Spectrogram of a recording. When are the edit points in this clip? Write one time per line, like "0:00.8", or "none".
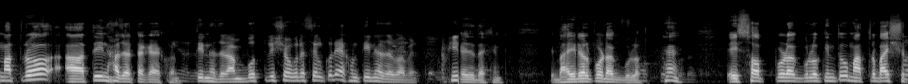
0:04.6

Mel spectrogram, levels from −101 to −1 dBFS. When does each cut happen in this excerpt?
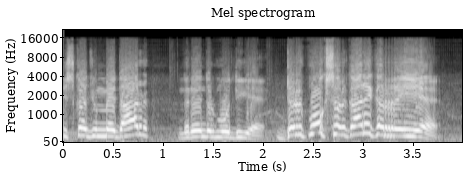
0:02.1

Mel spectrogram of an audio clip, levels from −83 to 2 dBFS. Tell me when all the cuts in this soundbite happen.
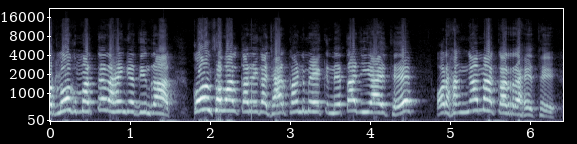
none

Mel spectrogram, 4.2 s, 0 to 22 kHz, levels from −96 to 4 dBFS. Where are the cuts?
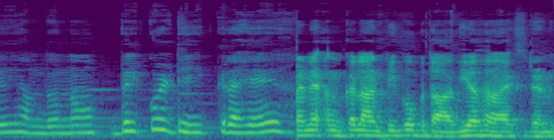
0:02.2

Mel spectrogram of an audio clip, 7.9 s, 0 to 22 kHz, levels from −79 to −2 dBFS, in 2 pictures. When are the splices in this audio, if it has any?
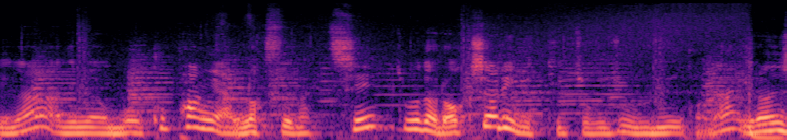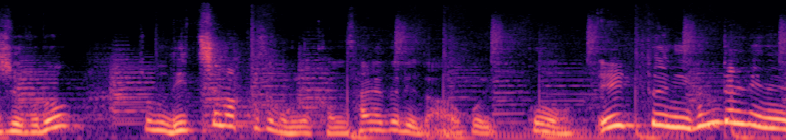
0:06.8

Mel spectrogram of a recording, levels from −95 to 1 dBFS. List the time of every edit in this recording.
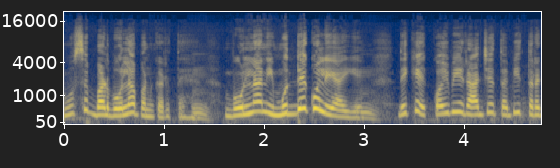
none

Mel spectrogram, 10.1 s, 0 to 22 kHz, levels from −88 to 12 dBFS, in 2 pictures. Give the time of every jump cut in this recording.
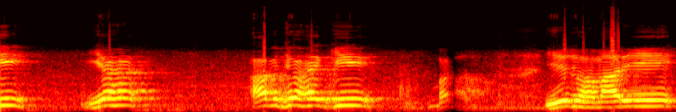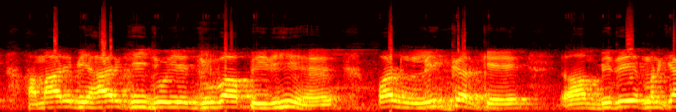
0:03.4

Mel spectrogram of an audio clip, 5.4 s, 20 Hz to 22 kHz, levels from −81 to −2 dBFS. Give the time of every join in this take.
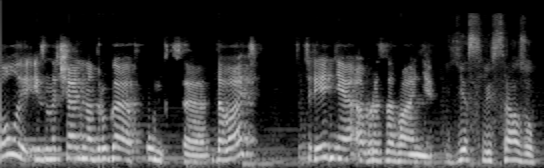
0:02.1
0:04.4

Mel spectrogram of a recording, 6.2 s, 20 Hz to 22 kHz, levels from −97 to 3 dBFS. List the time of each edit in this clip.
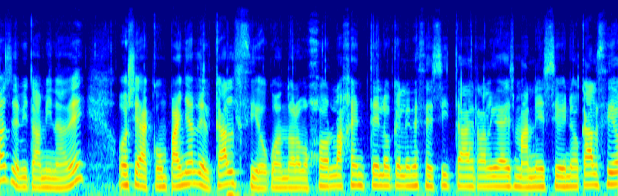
none

